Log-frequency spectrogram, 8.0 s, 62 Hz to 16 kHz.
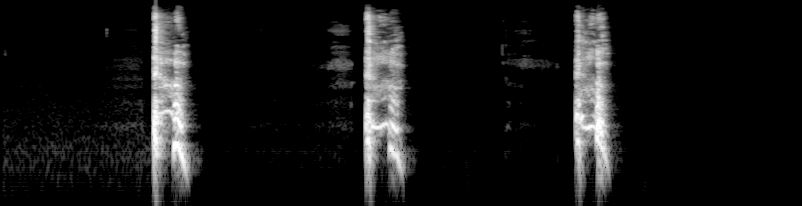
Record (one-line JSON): {"three_cough_length": "8.0 s", "three_cough_amplitude": 31778, "three_cough_signal_mean_std_ratio": 0.23, "survey_phase": "beta (2021-08-13 to 2022-03-07)", "age": "45-64", "gender": "Female", "wearing_mask": "No", "symptom_none": true, "symptom_onset": "13 days", "smoker_status": "Never smoked", "respiratory_condition_asthma": true, "respiratory_condition_other": false, "recruitment_source": "REACT", "submission_delay": "2 days", "covid_test_result": "Negative", "covid_test_method": "RT-qPCR", "influenza_a_test_result": "Negative", "influenza_b_test_result": "Negative"}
